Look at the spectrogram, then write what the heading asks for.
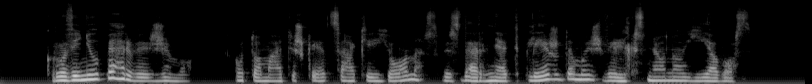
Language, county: Lithuanian, Šiauliai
